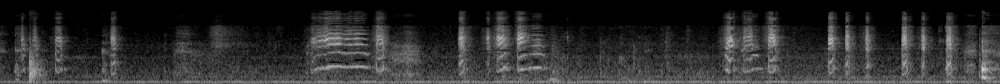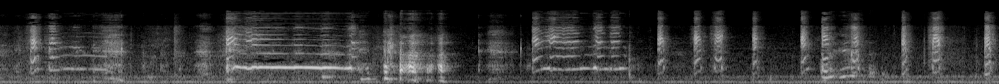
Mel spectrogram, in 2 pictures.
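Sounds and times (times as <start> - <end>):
cat yelping: 3.0 - 4.0, 4.6 - 5.6, 7.2 - 9.6, 10.2 - 11.1, 12.2 - 13.8, 15.3 - 19.9.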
